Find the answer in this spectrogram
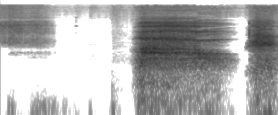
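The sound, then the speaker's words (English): A person demonstrates deep diaphragmatic breathing after a quiet pause: a long, loud, airy breath lasting over a second, followed by a shorter second breath. “take some deep diaphragmatic breaths. And this is, we all know this, and I'll show you the example I give you”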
